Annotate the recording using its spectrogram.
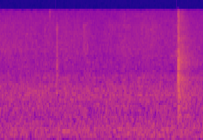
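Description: Quiet room tone with a steady low hum, and a single faint click near the end.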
